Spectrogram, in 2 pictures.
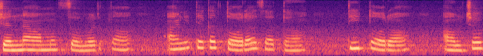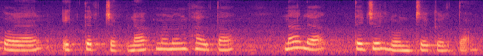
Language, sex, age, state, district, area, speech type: Goan Konkani, female, 18-30, Goa, Ponda, rural, spontaneous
